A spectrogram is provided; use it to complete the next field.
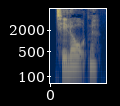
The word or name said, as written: tilordne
